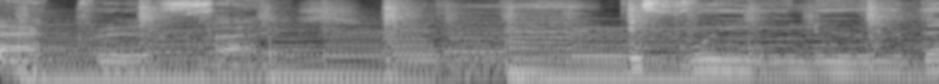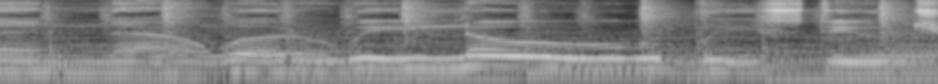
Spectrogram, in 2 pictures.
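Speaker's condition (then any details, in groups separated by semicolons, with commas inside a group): No condition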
